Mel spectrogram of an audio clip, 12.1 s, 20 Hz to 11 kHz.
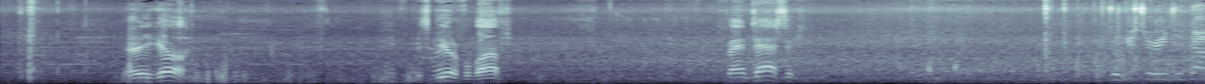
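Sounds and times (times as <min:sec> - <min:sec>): rushing outdoor background noise: 0:00.0 - 0:12.0.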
